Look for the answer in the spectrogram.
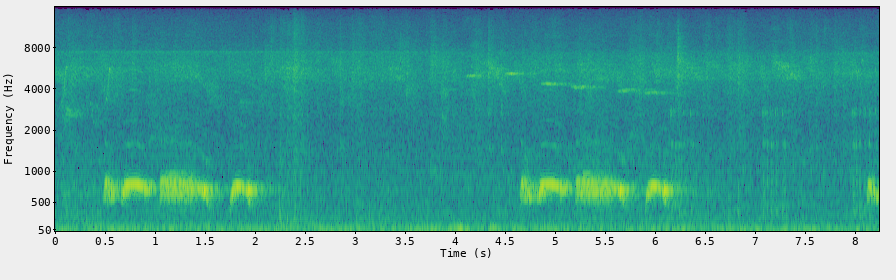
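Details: Captive spotted dove from a flock at a bird garden in Ba Vì district, Hanoi, Vietnam, giving two soft, hollow three-part coo phrases about four seconds apart, the middle note longest, over light background hiss.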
